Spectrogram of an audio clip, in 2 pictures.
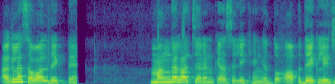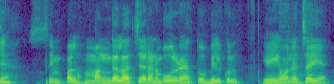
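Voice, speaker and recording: A man teaching a spoken exam-prep lesson, brisk and repetitive, calling his students brother. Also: high voice, fairly even intonation, darkish tone, clear, resonant tone, lo-fi sound.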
